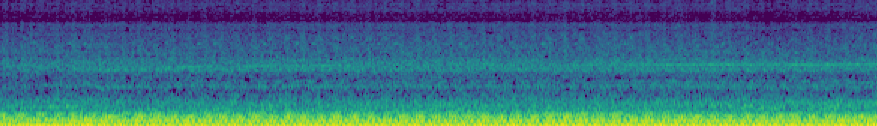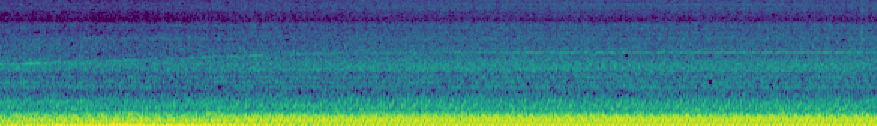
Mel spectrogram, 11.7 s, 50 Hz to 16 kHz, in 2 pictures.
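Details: Truck diesel at high idle with a rough, uneven loping beat of about three pulses a second; one cylinder's injector is stuck open, 3,000 miles from home, and a new injector had to be bought.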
